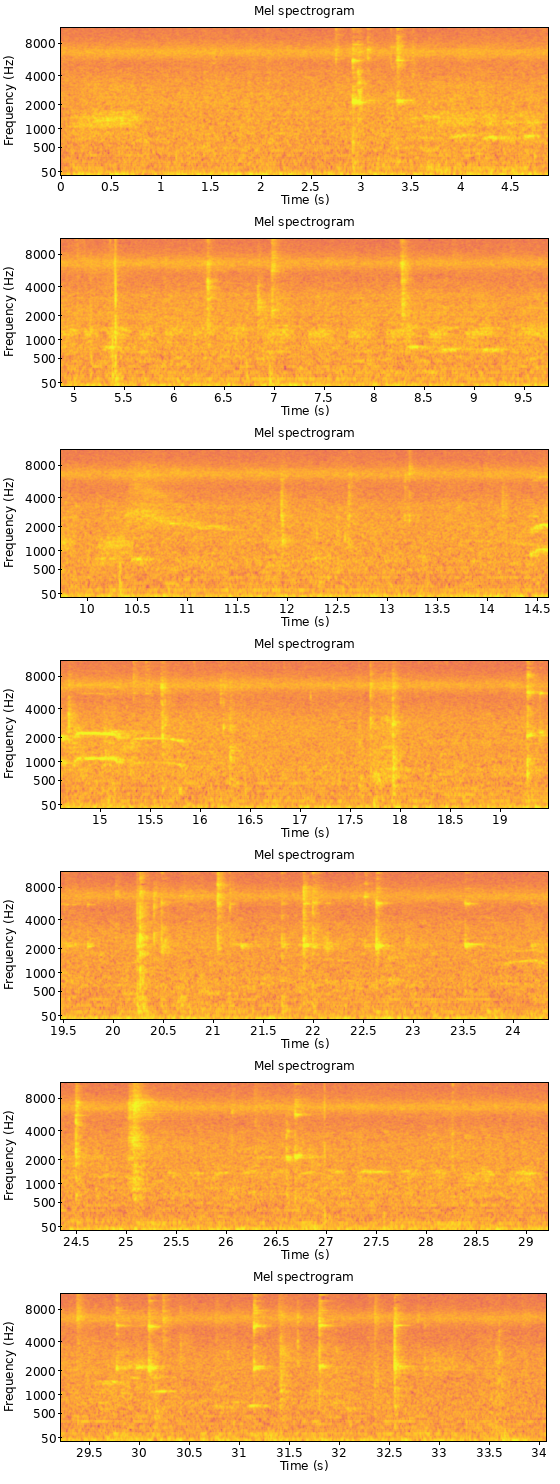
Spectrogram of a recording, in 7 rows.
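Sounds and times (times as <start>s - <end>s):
cutlery clinking on ceramic mug: 2.8s - 3.6s, 19.2s - 22.8s, 26.5s - 27.0s, 29.7s - 30.4s, 31.1s - 33.0s
rooster crowing: 14.3s - 16.0s.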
